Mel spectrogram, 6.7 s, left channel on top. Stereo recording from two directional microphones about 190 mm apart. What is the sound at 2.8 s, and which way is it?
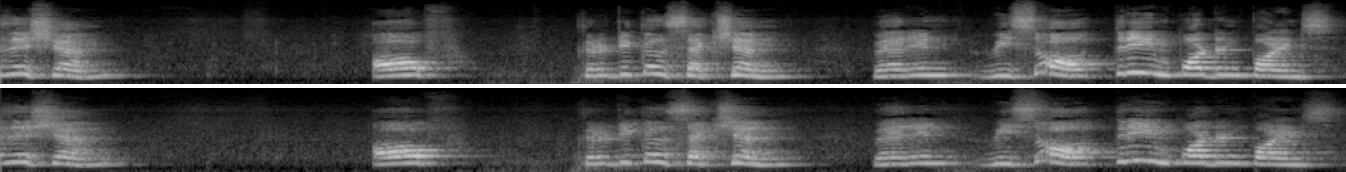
A man's voice, 25° left (ahead or behind).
